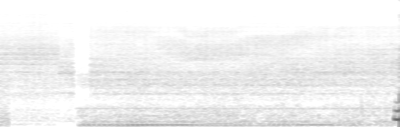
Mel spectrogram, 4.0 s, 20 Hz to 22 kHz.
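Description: Electric motor of an Omniblade BL100 food processor running steadily in its blender jar as it grinds a wet spice paste, a low hum with a brief break about a second in.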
